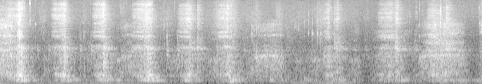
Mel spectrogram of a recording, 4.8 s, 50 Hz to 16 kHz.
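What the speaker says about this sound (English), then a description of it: "So the same grip and the slice and cut now, I can start smoothing all those over." Wood carving gouge slicing and smoothing a carved 3D boss, a close run of soft rasping cuts in an irregular rhythm, about a dozen strokes, with no voice.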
